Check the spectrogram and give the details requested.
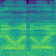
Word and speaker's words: Illinois: Yeah, I always pronounces it with the S. I'm from Illinois, so that Illinois.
